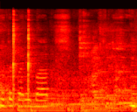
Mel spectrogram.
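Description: Dishes and cutlery clinking, with two sharp clinks about a quarter and half a second in.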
